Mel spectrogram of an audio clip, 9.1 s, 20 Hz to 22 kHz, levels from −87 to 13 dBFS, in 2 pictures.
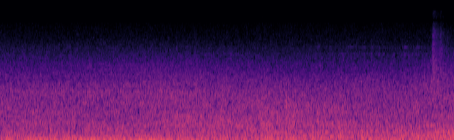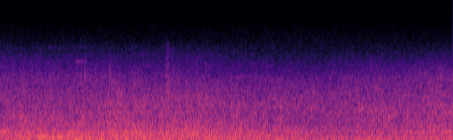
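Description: Imaging from linear upsampling runs throughout this everyday-sound recording. The top of the band is dulled, which points to audio at 24 kHz raised to 44.1 kHz by straight-line interpolation. That leaves a faint mirrored copy of the spectrum between 12 and 24 kHz, roughly 50 dB below the signal, heard as a slight metallic shimmer on bright, high content.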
